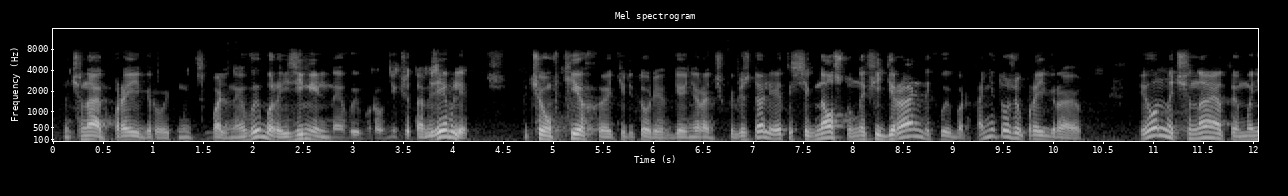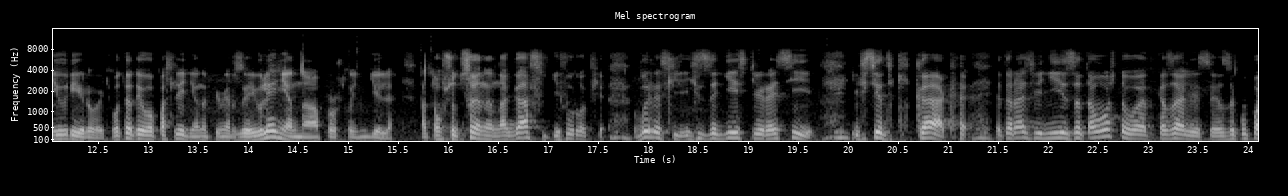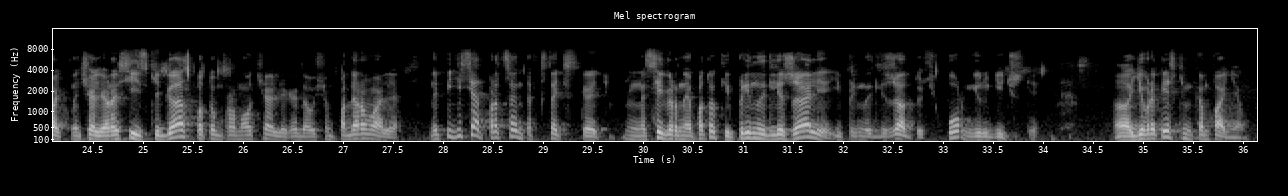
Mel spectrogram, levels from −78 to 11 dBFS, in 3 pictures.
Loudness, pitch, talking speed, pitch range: -21 LUFS, 130 Hz, 150 wpm, 115-160 Hz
